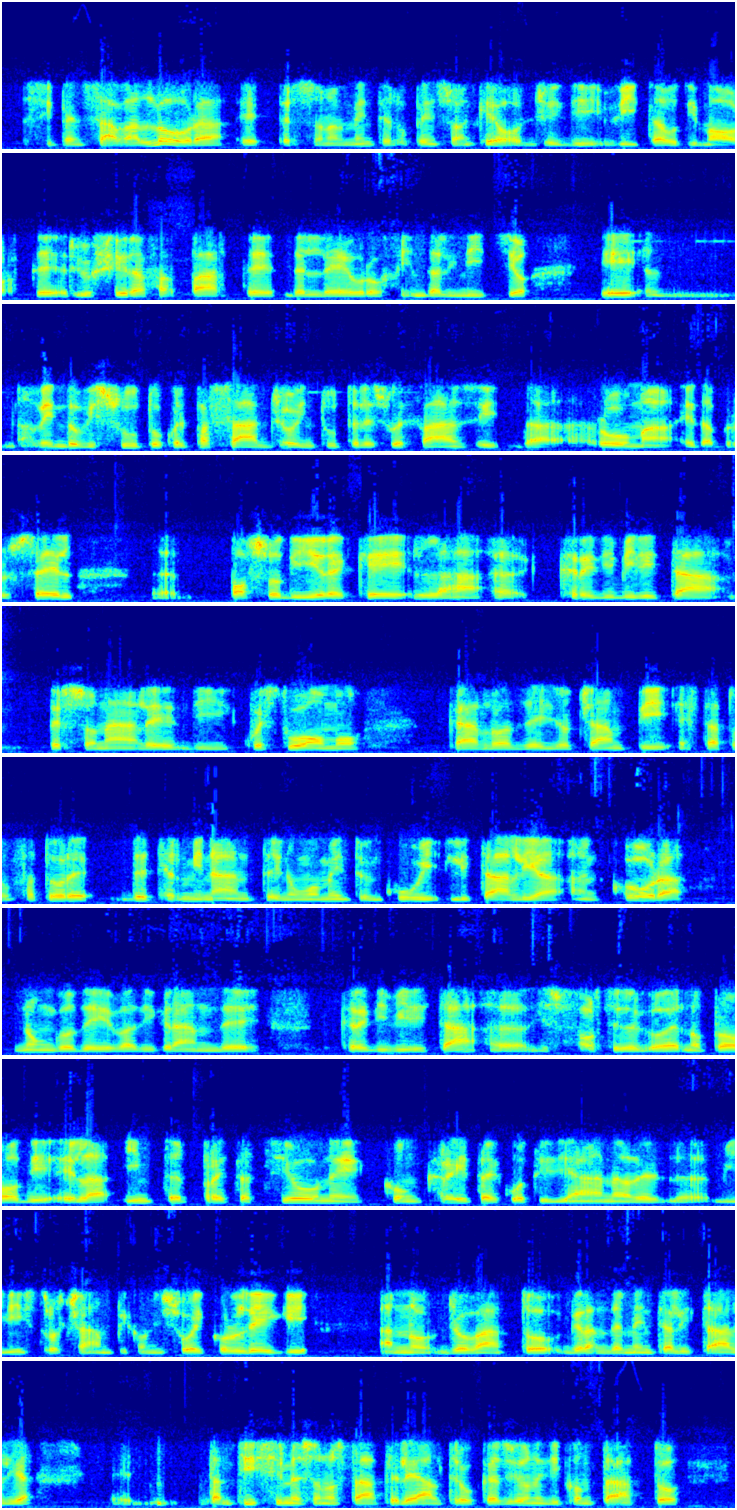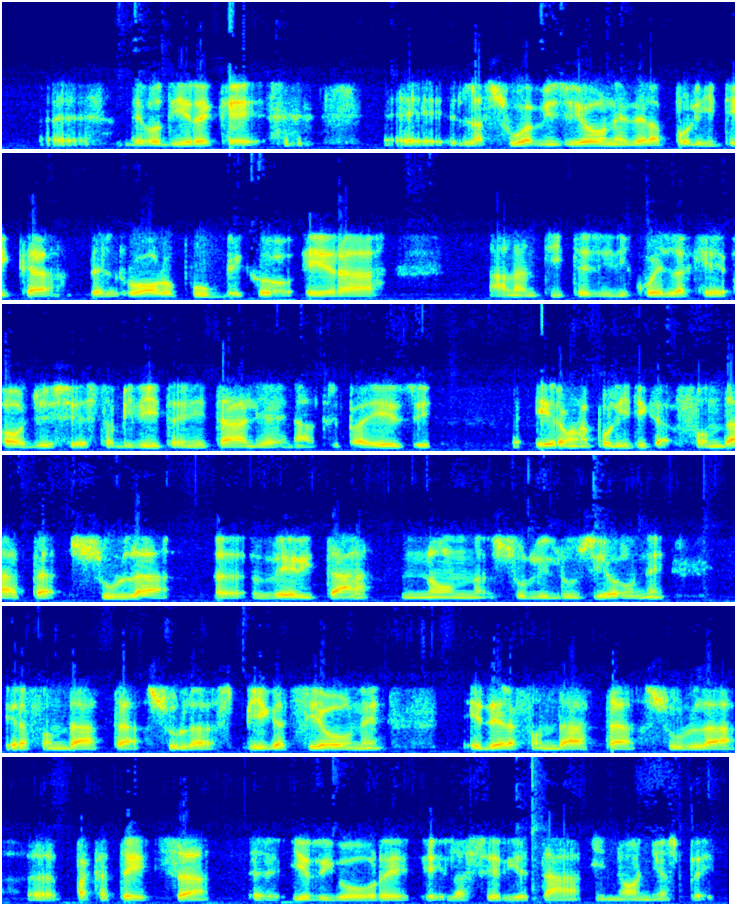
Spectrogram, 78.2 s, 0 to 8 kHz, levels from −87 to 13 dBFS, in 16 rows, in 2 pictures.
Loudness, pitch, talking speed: -21 LUFS, 345 Hz, 120 wpm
